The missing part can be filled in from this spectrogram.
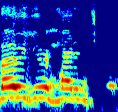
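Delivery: raging, loud, furious scream. Standing close to the pitch, the speaker re-enacts what they screamed at him, retelling own screaming. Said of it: "I was screaming".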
